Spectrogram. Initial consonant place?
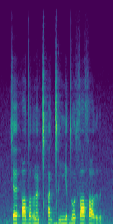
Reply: palatal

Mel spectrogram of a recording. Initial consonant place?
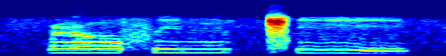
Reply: retroflex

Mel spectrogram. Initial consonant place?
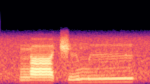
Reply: velar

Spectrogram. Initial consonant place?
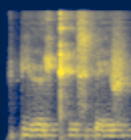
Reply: labial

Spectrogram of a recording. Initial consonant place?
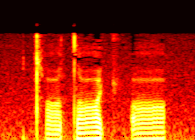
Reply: alveolar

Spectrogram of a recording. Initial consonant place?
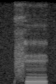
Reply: labial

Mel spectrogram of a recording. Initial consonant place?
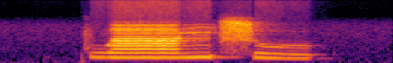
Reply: velar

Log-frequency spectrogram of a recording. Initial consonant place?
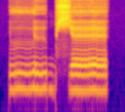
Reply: alveolar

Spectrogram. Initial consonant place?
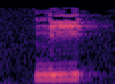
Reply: alveolar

